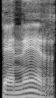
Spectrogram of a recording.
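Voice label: to Have, Spanish, male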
